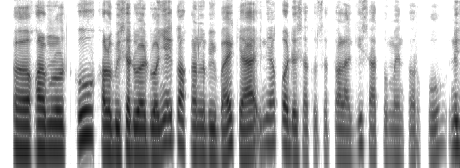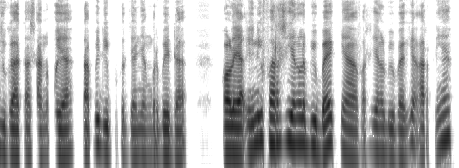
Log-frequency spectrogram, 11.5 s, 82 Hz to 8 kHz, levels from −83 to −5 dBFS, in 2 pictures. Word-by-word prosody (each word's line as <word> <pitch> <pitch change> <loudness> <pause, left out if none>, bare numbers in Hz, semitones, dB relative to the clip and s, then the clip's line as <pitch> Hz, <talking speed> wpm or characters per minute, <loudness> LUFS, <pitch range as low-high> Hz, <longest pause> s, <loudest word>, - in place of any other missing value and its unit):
Eee, 135 -1 +6
kalau 135 0 +6
menurutku 170 +10 +4
kalau 130 -5 +4
bisa 125 +2 +3
dua-duanya, 120 +4 +3
itu 170 0 -6
akan 125 -5 0
lebih 120 -1 -2
baik 155 +4 0
ya. 125 +2 +3
Ini 160 +3 -6
aku 155 -2 -1
ada 125 -3 -3
satu 120 -1 -13
satu 120 0 -13
lagi, 115 +7 -7
1 115 -2 -11
mentorku, 115 +4 -12
ini 150 +1 -2
juga 120 -2 -1
atasanku 120 +1 -8
ya, 115 0 0 0.2
tapi 155 - -3
di 130 - -1
pekerjaan 115 0 -10
yang 110 - -14
berbeda. 115 -1 -4 0.5
Kalau 130 0 +6
yang 125 - +4
ini 165 +5 +2
versi 165 0 +1
yang 160 - 0
lebih 150 -3 0
baiknya. 130 -6 0
Versi 135 +2 -8
yang 125 - -4
lebih 120 -1 -7
baiknya 115 -1 -5
artinya, 165 +9 -4
125 Hz, 210 wpm, -22 LUFS, 120-150 Hz, 0.5 s, Eee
